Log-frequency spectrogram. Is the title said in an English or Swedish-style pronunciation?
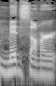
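English. The title is said with a plain English pronunciation. The speaker says it the ordinary way. The speaker calls it right. "Just say Midsommar"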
